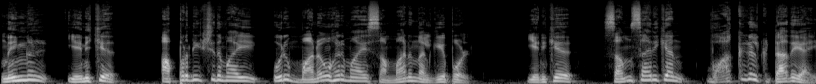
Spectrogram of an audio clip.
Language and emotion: Malayalam, surprised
